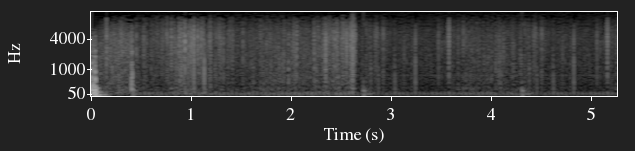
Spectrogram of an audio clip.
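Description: Old-film crackle sound effect under a countdown leader: a faint steady hiss with scattered sharp clicks and pops, after a loud burst that dies away right at the start.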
